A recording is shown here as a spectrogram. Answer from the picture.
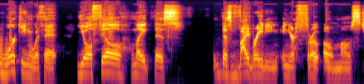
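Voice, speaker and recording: Very slowly and at a medium pitch, a man speaks with ordinary pitch variation in a dry, close sound with no echo. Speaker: tarot reader and witchcraft teacher. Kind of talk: tutorial. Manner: casual with many fillers.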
